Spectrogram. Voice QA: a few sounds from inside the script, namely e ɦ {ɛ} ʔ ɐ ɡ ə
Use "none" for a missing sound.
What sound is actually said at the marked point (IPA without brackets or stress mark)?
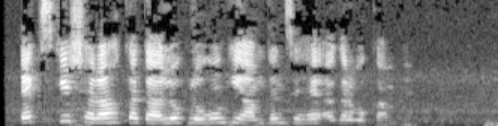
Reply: ɛ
